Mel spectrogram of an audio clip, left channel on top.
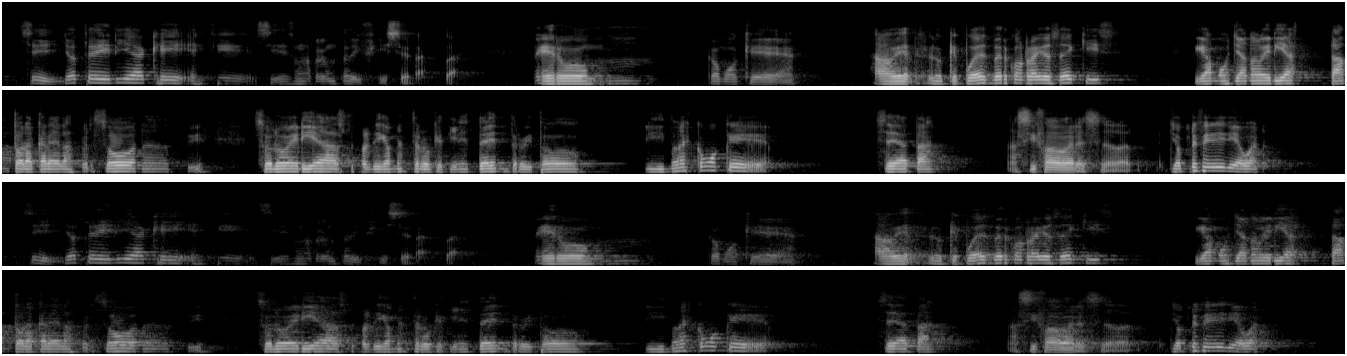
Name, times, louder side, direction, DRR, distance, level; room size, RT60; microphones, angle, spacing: voice 1, 0.2-4.1 4.4-4.5 5.3-6.4 7.1-7.9 8.7-11.1 11.9-12.9 13.3-15.5 16.0-19.2 19.9-21.1 22.2-22.8 23.5-24.7 25.1-26.0, left 7 dB, 85° left, 13 dB, 0.3 m, -28 dB
19.5 x 12.5 x 2.9 m, 1.0 s
head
